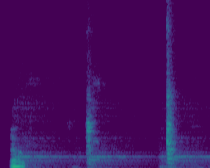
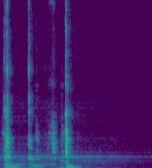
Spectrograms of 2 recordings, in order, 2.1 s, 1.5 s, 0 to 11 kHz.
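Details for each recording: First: Commodore 2031 HP single floppy drive on a PET after decades, power-up after soldering repairs: five sharp metallic clunks as the head seeks and bangs, with the spindle not heard spinning at first; head seek on power-up. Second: Commodore 2031 HP single floppy disk drive, first power-up after decades and fresh soldering: four sharp metallic knocks in under a second as the head bangs against its stop, before the drive spins up.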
